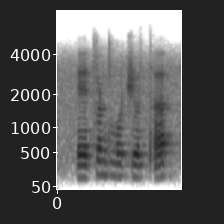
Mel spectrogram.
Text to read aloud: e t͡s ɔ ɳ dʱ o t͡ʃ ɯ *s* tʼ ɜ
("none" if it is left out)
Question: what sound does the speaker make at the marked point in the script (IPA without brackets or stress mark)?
z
